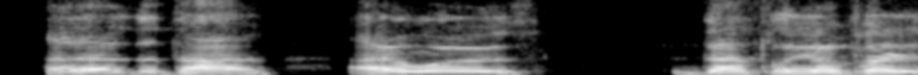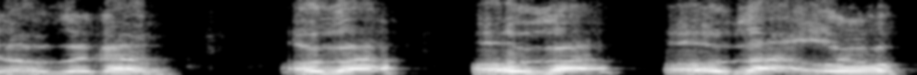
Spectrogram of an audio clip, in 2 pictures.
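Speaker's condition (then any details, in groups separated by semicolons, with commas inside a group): Cerebral palsy; lifelong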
